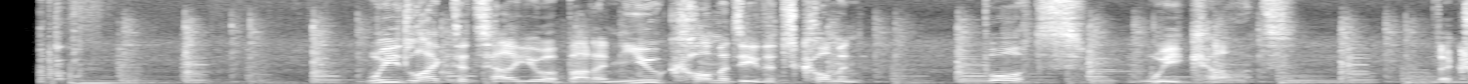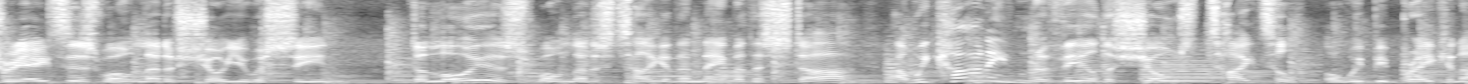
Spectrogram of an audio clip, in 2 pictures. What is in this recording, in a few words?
Promo Reel; Actor, originally from Liverpool.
